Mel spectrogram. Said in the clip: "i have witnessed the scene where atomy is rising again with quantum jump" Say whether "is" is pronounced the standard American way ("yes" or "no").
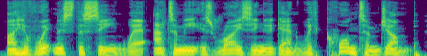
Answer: yes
